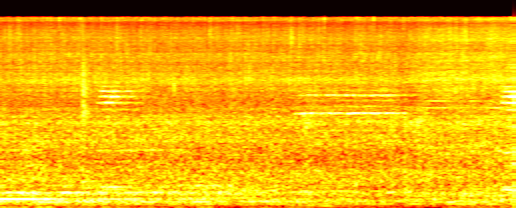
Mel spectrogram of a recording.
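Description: Onion-tomato masala with butter and fresh cream on top sizzling steadily in a kadai, with a small click about a second in.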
